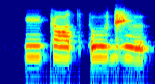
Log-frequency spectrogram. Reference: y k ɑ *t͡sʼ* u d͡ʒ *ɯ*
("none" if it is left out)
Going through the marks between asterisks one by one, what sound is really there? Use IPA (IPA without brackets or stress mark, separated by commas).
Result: t͡sʼ, ɯ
